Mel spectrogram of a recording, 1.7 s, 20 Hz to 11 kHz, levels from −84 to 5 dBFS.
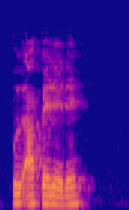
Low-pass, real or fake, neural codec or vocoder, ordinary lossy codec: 7.2 kHz; fake; codec, 16 kHz, 16 kbps, FreqCodec, larger model; MP3, 96 kbps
